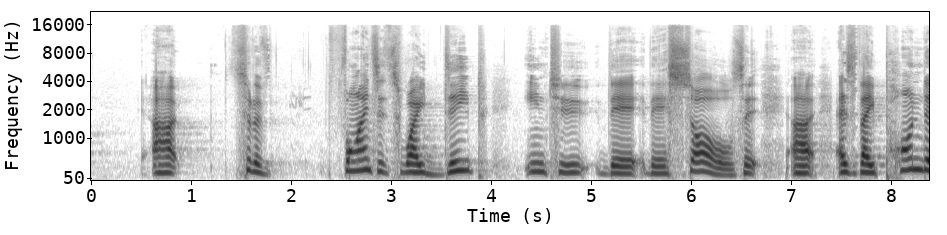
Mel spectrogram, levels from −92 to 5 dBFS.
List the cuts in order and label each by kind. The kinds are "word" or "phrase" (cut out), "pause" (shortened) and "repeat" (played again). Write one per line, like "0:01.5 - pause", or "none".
none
